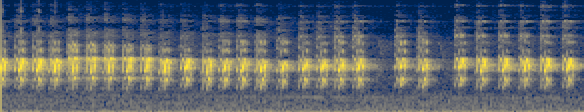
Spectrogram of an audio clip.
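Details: A Pileated Woodpecker, a backyard bird present in winter, gives its vocalization: a loud, ringing series of quick, even 'kuk' notes, about five a second, broken by brief pauses, with a faint low rumble beneath.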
